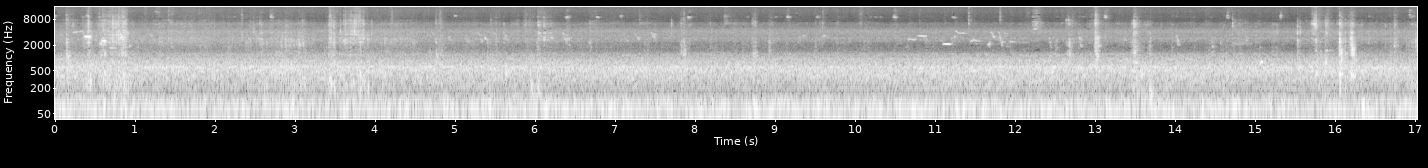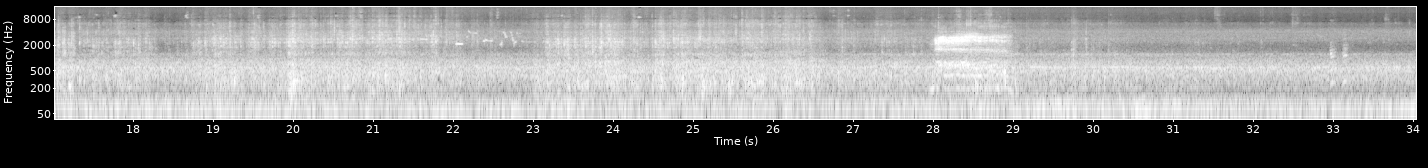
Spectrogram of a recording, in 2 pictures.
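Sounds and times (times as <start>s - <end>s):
steady low rumble: 0.0s - 34.0s
livestock bleating: 27.9s - 29.1s.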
